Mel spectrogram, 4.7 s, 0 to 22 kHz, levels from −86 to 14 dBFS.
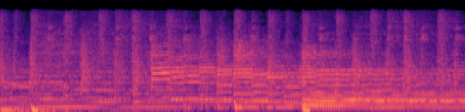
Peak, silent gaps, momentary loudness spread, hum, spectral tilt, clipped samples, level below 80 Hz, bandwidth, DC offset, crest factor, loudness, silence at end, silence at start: -4 dBFS; none; 7 LU; none; -4 dB/octave; under 0.1%; -32 dBFS; 16 kHz; under 0.1%; 16 dB; -20 LUFS; 0 s; 0 s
